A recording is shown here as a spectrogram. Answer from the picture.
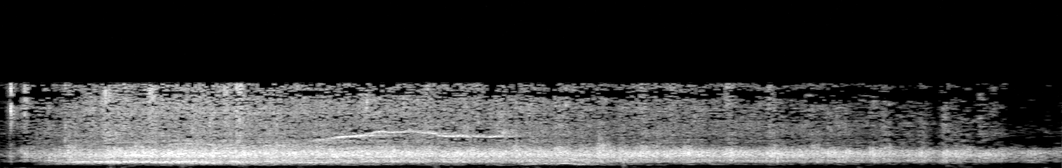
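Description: Sustained applause from an audience in a coliseum welcoming a man to the stage, a dense wash of clapping that swells quickly and holds steady for several seconds with a few faint whistles or cheers mixed in.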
